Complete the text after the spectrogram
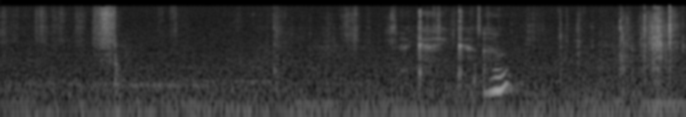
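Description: Plastic cards rustle and click as a hand shuffles them.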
